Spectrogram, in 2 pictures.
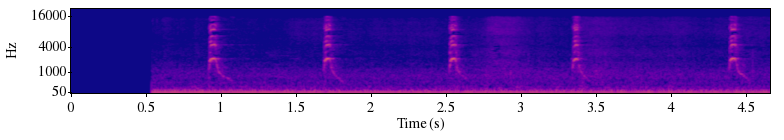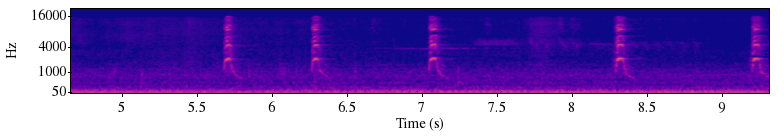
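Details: Douglas squirrel (chickaree) in a Pacific Northwest forest, barking to warn of danger or defend its territory. After a brief silent start come about eleven sharp, explosive barks at a steady pace, each with a quick downward-sliding tail, over low steady background rumble.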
